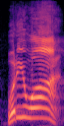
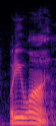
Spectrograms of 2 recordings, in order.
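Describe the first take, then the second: First: Very high, exasperated demand; hammed-up irritation, pitched way up; annoyed. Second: Soft, polite question; not rude. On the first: Jesus turning on his followers, mock annoyed. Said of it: "ask that question without being annoyed". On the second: Acted. Jesus to men following him, gently asking. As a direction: ask it gently, without the edge. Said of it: "I don't think he was being rude".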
